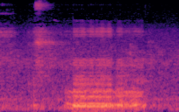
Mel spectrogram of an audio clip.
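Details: Pug snoring: a single rough, low rumbling breath lasting about a second, with a faint higher noise just before it.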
